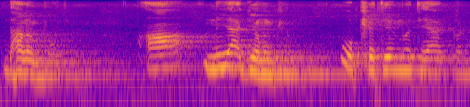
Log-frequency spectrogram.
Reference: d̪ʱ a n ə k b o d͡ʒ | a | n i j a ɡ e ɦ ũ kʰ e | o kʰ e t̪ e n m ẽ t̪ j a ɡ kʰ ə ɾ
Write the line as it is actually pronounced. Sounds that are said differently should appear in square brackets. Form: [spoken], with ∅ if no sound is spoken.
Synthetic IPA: d̪ʱ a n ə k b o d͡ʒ | a | n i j a ɡ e ɦ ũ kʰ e | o kʰ e t̪ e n m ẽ t̪ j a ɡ [k] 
